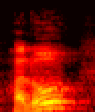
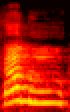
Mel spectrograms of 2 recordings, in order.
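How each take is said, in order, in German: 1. Die Stimme ist tief und fest. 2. Die Stimme ist hoch und dünn. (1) "hier, ich bin der Chef" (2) "Und möchtest natürlich nicht"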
